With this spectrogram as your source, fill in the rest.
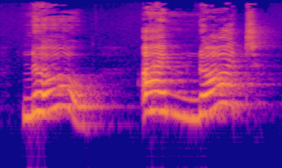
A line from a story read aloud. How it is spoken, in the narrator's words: cried the voice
